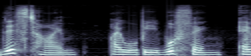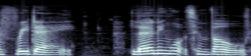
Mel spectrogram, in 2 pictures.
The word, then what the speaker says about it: WWOOFing: Now, woofing, for those people that haven't listened to Ursula's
